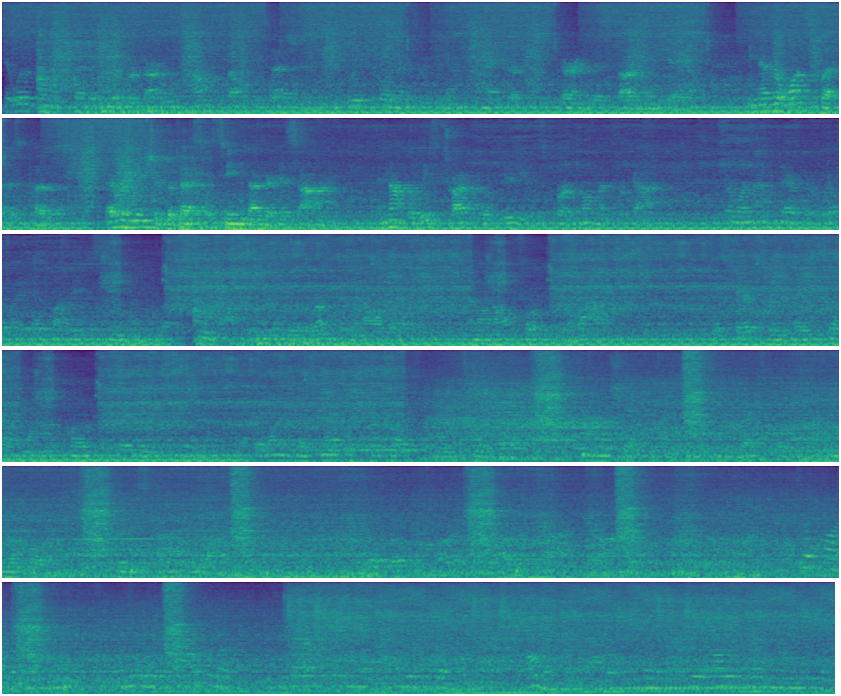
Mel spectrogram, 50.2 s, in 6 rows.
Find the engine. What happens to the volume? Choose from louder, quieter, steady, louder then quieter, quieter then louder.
steady.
